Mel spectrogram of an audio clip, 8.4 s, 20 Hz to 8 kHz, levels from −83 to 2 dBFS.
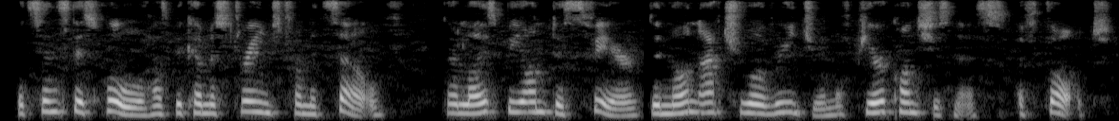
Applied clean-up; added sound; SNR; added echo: none; none; none; none.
